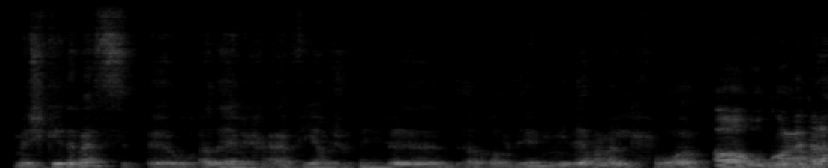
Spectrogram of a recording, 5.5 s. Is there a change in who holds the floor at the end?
Yes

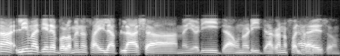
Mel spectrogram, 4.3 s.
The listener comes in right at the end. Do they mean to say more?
Yes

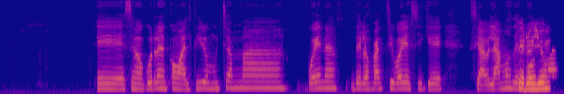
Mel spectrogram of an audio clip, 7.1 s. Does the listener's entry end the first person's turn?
No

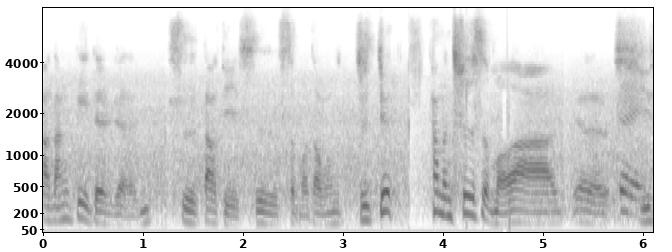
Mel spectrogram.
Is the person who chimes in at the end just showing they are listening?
Yes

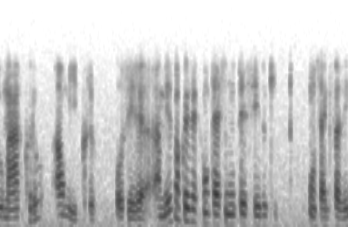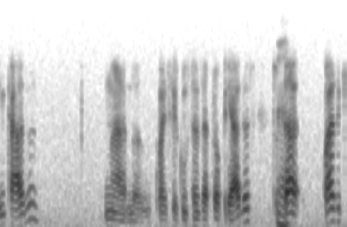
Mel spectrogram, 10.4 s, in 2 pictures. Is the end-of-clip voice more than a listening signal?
No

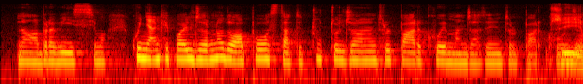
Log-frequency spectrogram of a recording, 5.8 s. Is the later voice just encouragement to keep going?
No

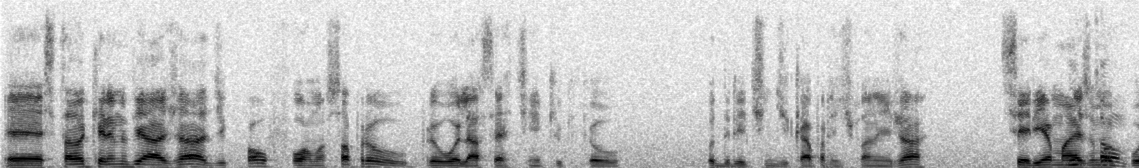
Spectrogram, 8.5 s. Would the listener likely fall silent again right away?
Yes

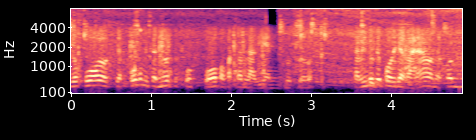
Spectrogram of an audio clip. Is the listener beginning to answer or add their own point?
No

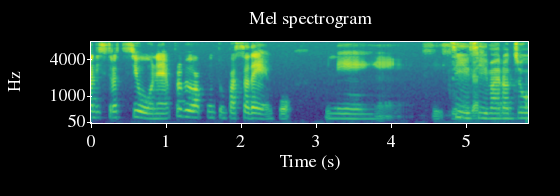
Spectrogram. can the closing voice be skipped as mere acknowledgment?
No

